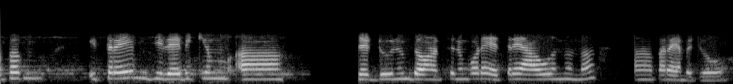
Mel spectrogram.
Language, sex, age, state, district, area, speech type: Malayalam, female, 18-30, Kerala, Idukki, rural, conversation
